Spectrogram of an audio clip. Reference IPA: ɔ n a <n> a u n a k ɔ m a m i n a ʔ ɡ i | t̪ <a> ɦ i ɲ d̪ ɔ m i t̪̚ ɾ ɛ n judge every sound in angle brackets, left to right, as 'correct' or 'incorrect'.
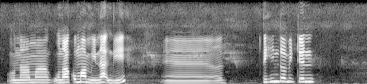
incorrect, incorrect

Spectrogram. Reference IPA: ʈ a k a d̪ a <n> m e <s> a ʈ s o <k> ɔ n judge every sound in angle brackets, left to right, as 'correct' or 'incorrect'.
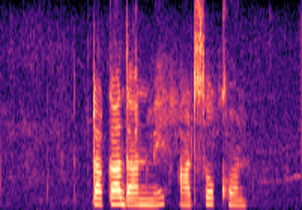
correct, incorrect, incorrect

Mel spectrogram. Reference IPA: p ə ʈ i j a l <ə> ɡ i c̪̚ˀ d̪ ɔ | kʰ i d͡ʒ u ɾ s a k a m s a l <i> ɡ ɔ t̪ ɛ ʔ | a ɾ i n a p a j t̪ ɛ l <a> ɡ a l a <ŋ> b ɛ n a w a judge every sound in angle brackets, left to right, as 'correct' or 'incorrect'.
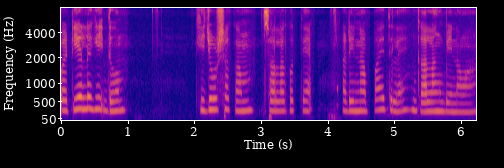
correct, incorrect, incorrect, correct

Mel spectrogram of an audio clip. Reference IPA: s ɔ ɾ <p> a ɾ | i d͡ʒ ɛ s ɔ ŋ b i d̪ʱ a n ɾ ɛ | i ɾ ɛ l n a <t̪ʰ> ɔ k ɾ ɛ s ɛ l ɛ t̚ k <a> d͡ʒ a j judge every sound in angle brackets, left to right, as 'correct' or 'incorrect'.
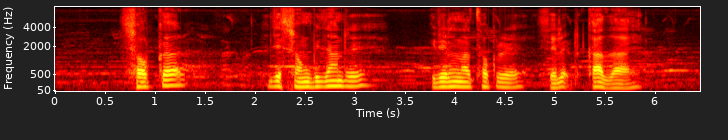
incorrect, correct, correct

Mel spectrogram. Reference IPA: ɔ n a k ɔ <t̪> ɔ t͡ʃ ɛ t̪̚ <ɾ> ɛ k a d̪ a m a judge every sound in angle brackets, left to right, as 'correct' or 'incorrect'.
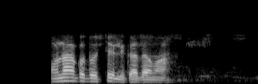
incorrect, incorrect

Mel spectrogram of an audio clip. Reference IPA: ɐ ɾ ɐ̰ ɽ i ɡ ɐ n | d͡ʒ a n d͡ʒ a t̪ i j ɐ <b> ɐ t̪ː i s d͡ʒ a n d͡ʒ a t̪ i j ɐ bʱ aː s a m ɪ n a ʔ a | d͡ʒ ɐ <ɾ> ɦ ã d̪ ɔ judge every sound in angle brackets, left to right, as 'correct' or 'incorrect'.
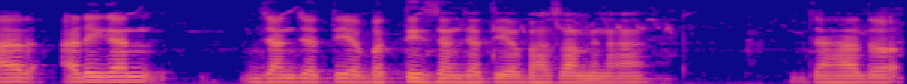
correct, incorrect

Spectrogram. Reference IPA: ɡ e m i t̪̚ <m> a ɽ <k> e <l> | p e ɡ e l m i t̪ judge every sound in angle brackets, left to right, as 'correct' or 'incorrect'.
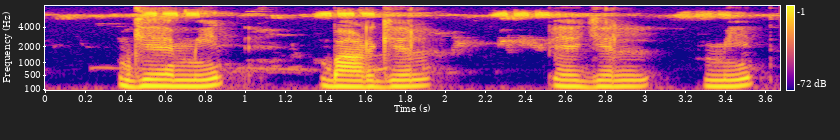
incorrect, incorrect, correct

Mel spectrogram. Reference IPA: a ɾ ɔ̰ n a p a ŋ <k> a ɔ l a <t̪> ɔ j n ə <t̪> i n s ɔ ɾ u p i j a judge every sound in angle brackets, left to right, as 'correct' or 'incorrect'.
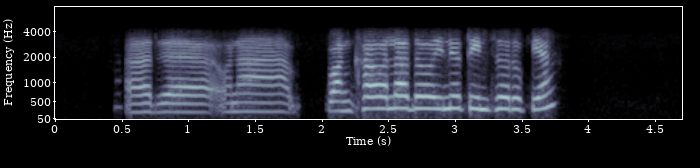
incorrect, incorrect, correct

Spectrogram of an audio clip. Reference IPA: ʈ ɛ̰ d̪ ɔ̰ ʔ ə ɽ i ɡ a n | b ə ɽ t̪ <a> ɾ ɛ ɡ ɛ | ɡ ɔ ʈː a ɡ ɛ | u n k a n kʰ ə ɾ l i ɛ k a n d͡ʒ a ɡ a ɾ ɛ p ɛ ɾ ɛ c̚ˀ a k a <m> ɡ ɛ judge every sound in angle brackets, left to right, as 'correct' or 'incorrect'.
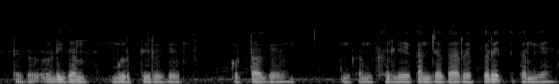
incorrect, incorrect

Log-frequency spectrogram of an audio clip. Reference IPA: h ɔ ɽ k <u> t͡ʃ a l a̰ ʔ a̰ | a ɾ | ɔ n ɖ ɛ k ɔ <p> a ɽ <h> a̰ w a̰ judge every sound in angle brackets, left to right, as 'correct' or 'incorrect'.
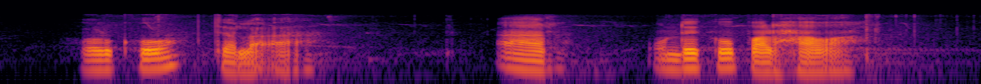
incorrect, correct, correct

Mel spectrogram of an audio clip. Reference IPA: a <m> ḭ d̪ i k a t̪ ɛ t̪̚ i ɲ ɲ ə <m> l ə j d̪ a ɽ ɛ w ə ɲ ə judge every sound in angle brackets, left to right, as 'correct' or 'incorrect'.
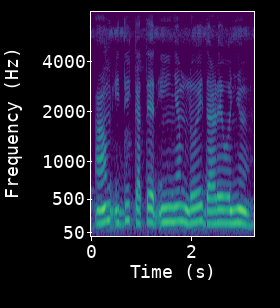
correct, correct

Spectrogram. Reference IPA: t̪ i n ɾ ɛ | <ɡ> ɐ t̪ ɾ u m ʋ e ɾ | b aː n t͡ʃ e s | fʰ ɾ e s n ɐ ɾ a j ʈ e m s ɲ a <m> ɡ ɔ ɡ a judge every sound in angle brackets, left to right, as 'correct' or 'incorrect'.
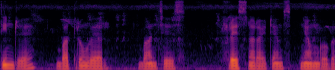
incorrect, correct

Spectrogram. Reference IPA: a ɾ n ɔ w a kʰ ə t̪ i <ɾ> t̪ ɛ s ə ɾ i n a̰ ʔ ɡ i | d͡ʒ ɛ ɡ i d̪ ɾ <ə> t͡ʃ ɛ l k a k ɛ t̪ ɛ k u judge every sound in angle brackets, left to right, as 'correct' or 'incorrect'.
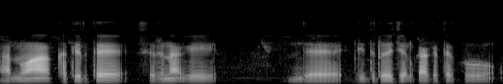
correct, correct

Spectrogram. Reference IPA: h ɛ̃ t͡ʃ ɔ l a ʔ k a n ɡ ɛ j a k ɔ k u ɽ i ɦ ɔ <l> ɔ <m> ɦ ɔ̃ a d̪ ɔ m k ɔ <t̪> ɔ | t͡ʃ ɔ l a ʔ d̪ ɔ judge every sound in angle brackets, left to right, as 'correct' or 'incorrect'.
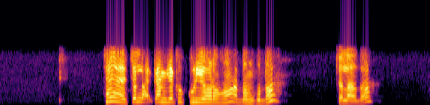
incorrect, incorrect, incorrect

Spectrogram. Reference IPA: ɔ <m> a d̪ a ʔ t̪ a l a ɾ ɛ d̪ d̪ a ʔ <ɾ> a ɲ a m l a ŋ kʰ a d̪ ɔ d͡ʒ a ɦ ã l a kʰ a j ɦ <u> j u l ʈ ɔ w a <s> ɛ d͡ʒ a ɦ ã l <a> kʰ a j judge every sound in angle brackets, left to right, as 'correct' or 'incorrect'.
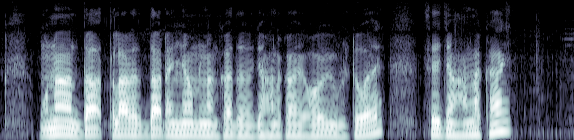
incorrect, correct, incorrect, correct, correct

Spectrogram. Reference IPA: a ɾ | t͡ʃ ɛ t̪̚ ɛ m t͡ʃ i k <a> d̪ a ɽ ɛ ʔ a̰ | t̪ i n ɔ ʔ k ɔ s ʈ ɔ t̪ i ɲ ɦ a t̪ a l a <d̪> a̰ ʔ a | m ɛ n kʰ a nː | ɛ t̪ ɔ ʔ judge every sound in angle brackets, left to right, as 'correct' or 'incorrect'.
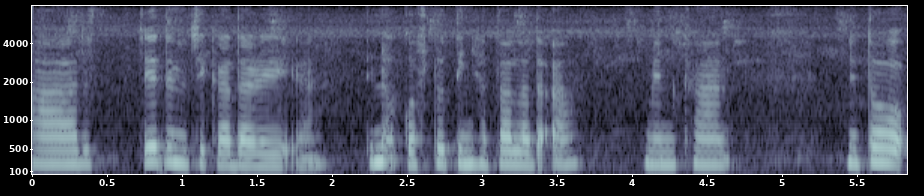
correct, correct

